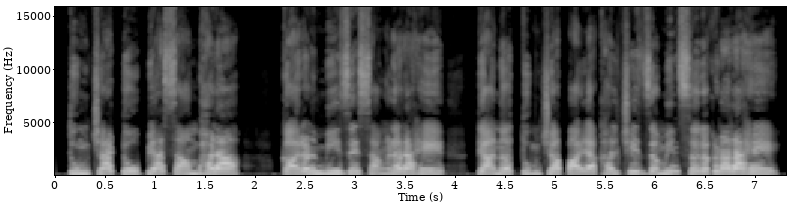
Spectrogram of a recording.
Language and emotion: Marathi, surprised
